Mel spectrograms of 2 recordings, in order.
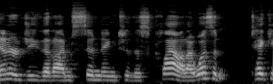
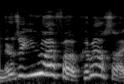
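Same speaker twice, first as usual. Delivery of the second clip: put-on screaming, higher pitch; 10 semitones higher, 5 dB louder than usual. Telling a story of a strange sighting, the speaker repeats what was screamed at the time, retelling a scream.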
